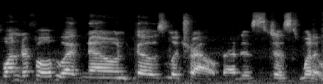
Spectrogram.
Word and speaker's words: Luttrell: we go please do first how do we pronounce your name and your middle name okay all right i am luttrell so if you are in in like no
